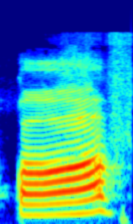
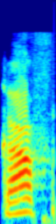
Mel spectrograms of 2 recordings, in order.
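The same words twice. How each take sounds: First: কফ said long with a rounded "aw"; heavy qof. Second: কাফ said with an open "aa"; light "kaaf" for কাফ; wrong light kaf. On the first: Teacher correcting student, কফ as heavy, rounded "qawf". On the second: Teacher quoting student's slip, কাফ with open "aa". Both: Shown as a demonstration. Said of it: "কাফ নয়, কফ".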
